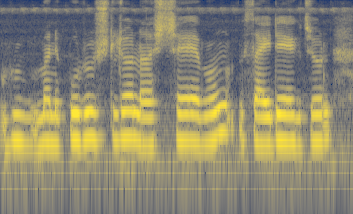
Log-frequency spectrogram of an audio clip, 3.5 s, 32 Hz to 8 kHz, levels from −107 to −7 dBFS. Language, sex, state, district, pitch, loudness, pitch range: Bengali, female, Tripura, West Tripura, 210 Hz, -15 LUFS, 205-220 Hz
